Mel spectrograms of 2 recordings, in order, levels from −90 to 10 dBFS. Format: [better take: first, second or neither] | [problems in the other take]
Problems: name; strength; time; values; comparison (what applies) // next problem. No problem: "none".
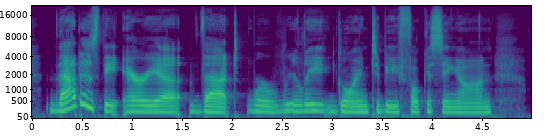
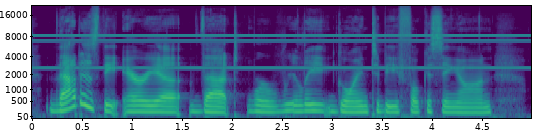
first | high-pitched whine; noticeable; throughout; 8.5 kHz, 10 dB below the speech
